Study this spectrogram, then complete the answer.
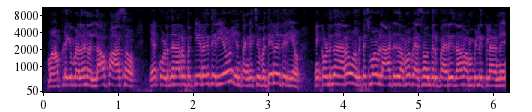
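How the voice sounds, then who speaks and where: A woman's voice: sits high, fairly even intonation, very fast. A woman with a Kanyakumari Tamil accent, acting a bossy, scolding elder sister in a comedy sketch. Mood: chatty.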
